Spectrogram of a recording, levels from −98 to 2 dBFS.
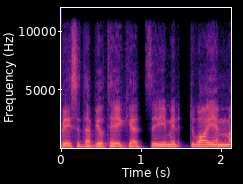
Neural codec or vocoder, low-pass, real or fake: codec, 16 kHz in and 24 kHz out, 0.4 kbps, LongCat-Audio-Codec, fine tuned four codebook decoder; 10.8 kHz; fake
